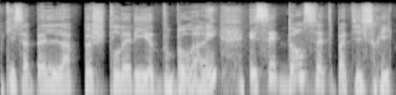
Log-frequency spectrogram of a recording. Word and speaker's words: Belém: Voilà, qu'on prononce en portugais Belém.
